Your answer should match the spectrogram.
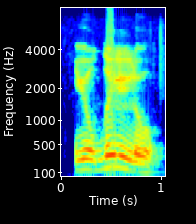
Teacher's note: ضاد کو موٹا پڑھیں گے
